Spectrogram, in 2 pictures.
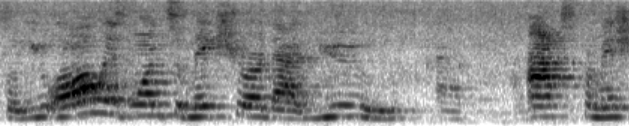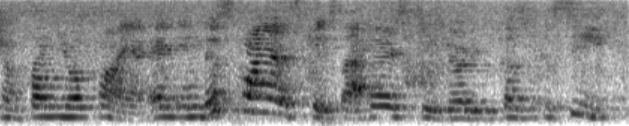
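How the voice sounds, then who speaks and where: A woman instructor leads a hands-on hair-washing demo in a salon classroom, chatting and coaching her students. Her voice sits a little high and sounds distant from the camera, and the room throws back a heavy echo. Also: normal speed. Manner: coaching, chatty, turns loud and upbeat when excited. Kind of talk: live hands-on demonstration class. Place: salon classroom at a wash sink. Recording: very echoey room, distant mic, faint noise.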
